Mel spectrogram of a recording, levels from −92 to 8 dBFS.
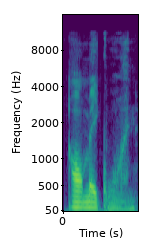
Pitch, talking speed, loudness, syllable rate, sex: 85 Hz, 190 wpm, -17 LUFS, 4.8 syllables/s, male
